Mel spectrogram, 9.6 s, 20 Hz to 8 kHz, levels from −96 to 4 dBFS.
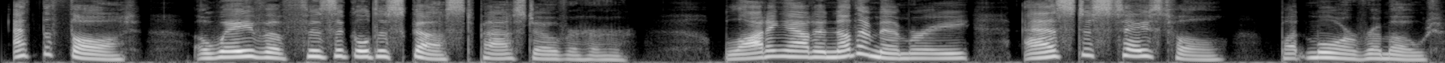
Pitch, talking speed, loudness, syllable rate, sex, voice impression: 195 Hz, 125 wpm, -19 LUFS, 4.4 syllables/s, female, feminine, middle-aged, tensed, powerful, slightly hard, raspy, intellectual, elegant, lively, strict, intense, sharp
